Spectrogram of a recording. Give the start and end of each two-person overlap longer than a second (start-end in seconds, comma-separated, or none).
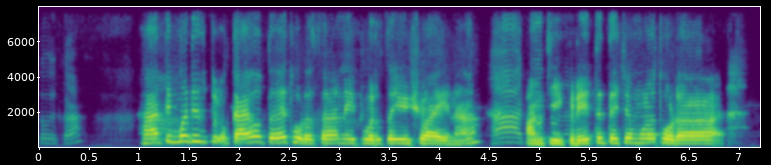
4.9-6.7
